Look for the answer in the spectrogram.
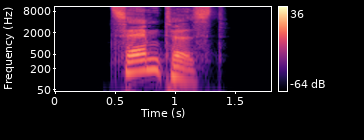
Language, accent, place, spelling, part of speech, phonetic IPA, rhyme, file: German, Germany, Berlin, zähmtest, verb, [ˈt͡sɛːmtəst], -ɛːmtəst, De-zähmtest.ogg
- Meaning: inflection of zähmen: 1. second-person singular preterite 2. second-person singular subjunctive II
